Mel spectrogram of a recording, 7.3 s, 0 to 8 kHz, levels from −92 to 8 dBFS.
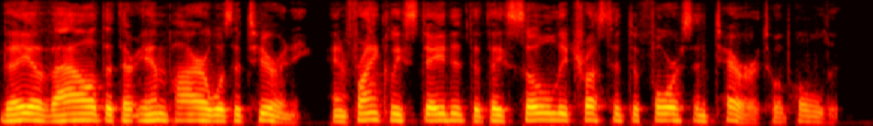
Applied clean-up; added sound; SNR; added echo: none; none; none; none.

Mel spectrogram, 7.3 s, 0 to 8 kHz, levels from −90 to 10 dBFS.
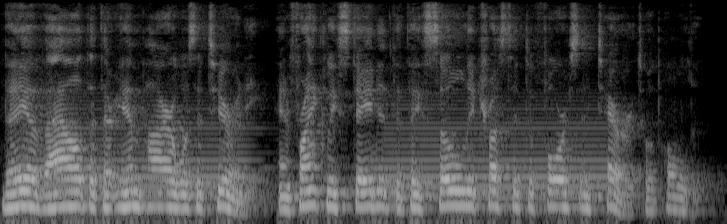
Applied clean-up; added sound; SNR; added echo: none; Bowed string instrument; 15 dB; reverberation time 0.8 s.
